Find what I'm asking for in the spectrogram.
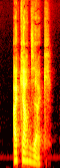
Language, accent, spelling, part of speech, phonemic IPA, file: French, France, acardiaque, adjective, /a.kaʁ.djak/, LL-Q150 (fra)-acardiaque.wav
- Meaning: acardiac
